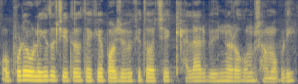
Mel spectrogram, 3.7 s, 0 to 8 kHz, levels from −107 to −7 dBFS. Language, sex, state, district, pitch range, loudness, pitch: Bengali, male, West Bengal, Cooch Behar, 130-140 Hz, -18 LUFS, 135 Hz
